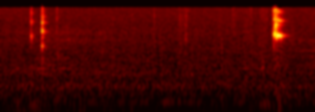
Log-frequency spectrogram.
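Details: Rosy-faced lovebird: two short sharp ticks, a long quiet gap with faint clicks, then one loud harsh high chirp.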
